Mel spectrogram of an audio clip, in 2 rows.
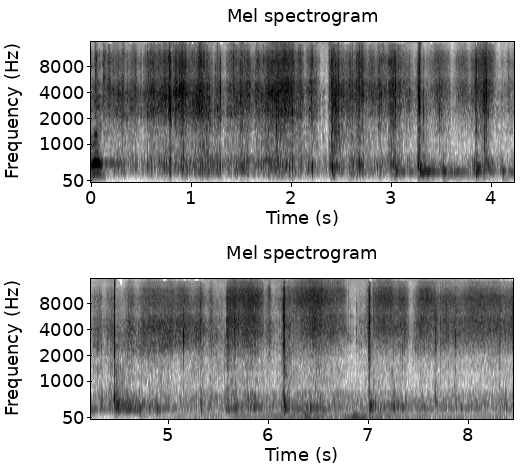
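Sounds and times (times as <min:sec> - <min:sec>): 
paper rustling and crinkling: 0:00.0 - 0:08.4
speech: 0:00.1 - 0:00.4.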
